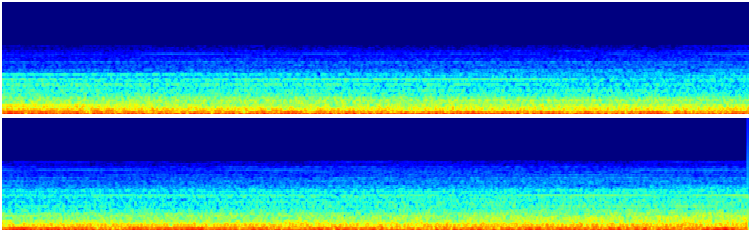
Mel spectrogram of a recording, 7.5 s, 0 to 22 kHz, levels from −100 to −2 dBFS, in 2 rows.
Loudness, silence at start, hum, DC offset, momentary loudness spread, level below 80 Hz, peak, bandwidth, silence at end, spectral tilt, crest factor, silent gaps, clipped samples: -27 LUFS; 0 s; none; under 0.1%; 4 LU; -22 dBFS; -10 dBFS; 1.9 kHz; 0 s; -13.5 dB/octave; 12 dB; none; under 0.1%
